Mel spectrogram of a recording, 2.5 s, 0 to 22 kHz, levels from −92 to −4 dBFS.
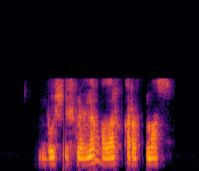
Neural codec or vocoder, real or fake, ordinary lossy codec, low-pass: none; real; AAC, 16 kbps; 7.2 kHz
